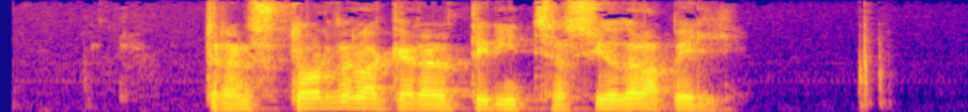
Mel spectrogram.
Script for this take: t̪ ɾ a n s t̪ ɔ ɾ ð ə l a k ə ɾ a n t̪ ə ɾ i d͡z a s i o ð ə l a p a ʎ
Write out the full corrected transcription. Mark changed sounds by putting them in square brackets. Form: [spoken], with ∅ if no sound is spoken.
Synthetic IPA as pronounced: t̪ ɾ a n s t̪ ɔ ɾ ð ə l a k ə ɾ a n t̪ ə ɾ i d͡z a s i o ð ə l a p [e] ʎ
